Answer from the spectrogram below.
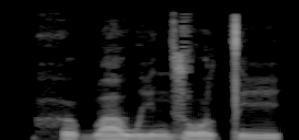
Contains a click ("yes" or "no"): no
